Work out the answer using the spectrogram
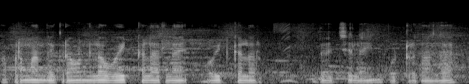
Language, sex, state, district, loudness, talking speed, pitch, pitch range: Tamil, male, Tamil Nadu, Kanyakumari, -20 LUFS, 140 wpm, 95 Hz, 90-100 Hz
